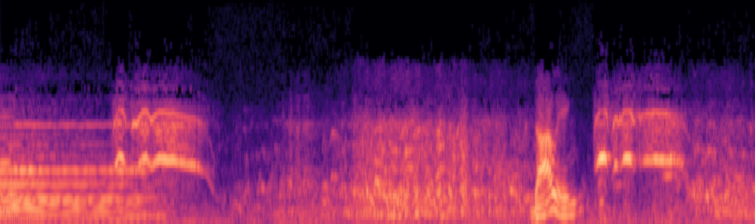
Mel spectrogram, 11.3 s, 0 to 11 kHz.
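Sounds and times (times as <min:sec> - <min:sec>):
soft noise: 0:00.0 - 0:11.3
rooster crowing on a farm in the early morning: 0:01.6 - 0:03.3, 0:08.9 - 0:10.4
laughter: 0:01.7 - 0:08.0, 0:09.0 - 0:11.3
speech: 0:08.0 - 0:08.8.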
